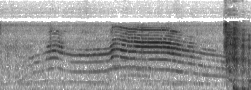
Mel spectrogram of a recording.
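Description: An angry domestic cat gives one long, drawn-out yowl that steps up in pitch partway through and then slowly sinks. Near the end it breaks off into a short, sharp hiss.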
